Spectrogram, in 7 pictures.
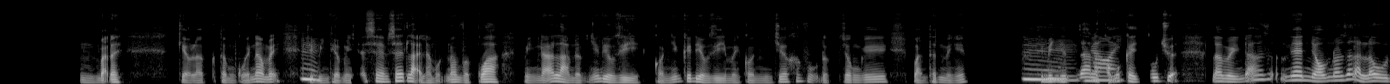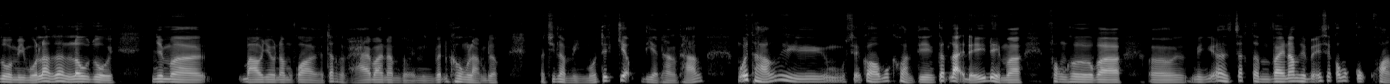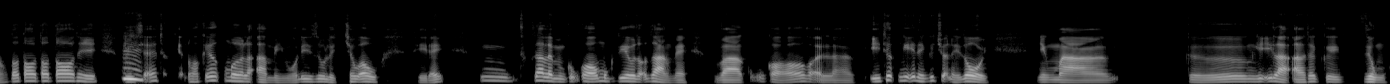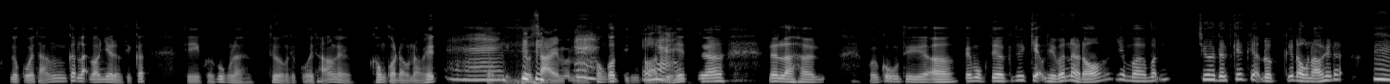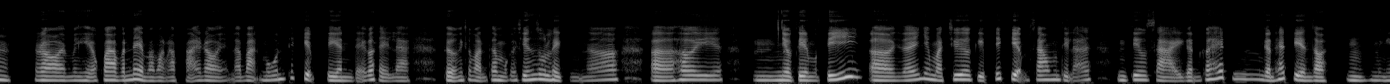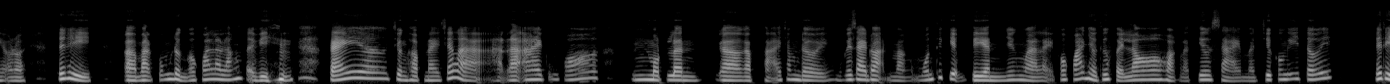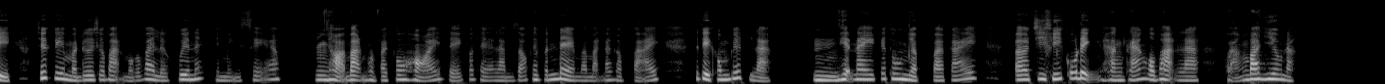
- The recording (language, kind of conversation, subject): Vietnamese, advice, Làm sao để tiết kiệm tiền mỗi tháng khi tôi hay tiêu xài không kiểm soát?
- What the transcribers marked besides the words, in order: tapping; laugh; laughing while speaking: "vì"; chuckle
